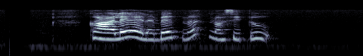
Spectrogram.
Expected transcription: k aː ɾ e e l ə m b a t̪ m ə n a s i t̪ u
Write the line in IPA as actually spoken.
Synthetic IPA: k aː l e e l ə m b e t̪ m ə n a s i t̪ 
